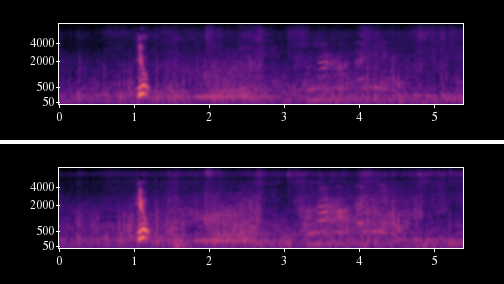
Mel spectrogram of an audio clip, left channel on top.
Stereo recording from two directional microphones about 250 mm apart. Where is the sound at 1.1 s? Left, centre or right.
Centre.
